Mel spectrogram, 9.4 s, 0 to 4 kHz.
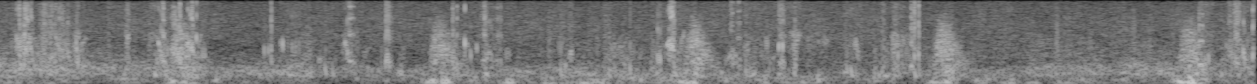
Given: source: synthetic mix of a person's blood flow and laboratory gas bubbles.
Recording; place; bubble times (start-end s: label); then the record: Doppler ultrasound of blood flow; subclavian vein
0.00-0.68 s: bubbles
0.83-0.86 s: bubbles
0.94-1.04 s: bubbles
1.13-1.60 s: bubbles
1.98-2.56 s: bubbles
2.58-2.81 s: bubbles
2.86-3.07 s: bubbles
3.40-3.87 s: bubbles
4.20-4.34 s: bubbles
4.54-4.87 s: bubbles
4.90-5.27 s: bubbles
5.45-6.25 s: bubbles
6.33-6.50 s: bubbles
6.57-6.96 s: bubbles
7.12-7.25 s: bubbles
8.87-9.12 s: bubbles
9.16-9.43 s: bubbles
From the record:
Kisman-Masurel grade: 332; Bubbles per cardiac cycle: rolling drumbeat, 9 or more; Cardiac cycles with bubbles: 50 to 99%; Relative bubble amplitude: moderate (0.250 to 0.450); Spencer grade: 3 (all of the cardiac periods contain showers or single bubble signals, but not dominating or overriding the cardiac motion signals); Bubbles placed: anywhere in the cardiac cycle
